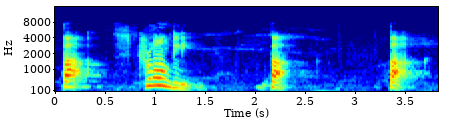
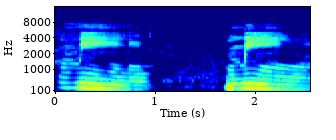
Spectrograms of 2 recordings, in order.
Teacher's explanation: The articulation point of ba is also the lips, but for ba, you close the lips with some force.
